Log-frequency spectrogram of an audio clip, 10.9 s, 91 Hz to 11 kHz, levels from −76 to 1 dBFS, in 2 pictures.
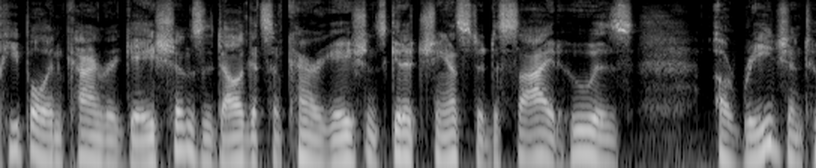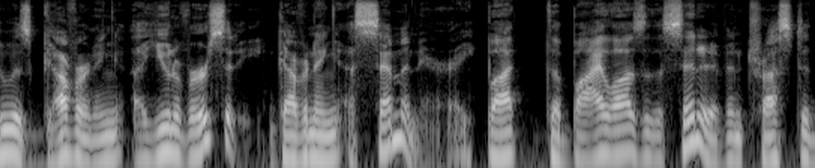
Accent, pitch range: American, 105-125 Hz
